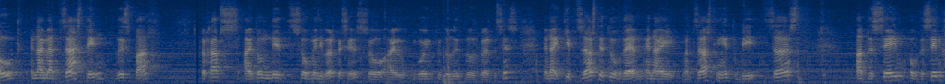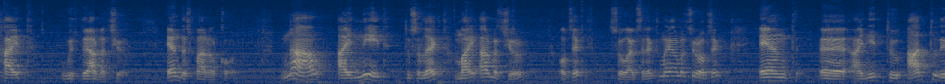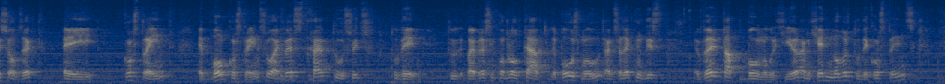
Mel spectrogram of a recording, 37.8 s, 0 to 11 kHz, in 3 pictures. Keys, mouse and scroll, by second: 1.2-2.5 right drag, 5.0-6.4 right drag, 6.0 x, 7.6-8.6 right drag, 12.6-14.2 right drag, 13.4 click, 14.2 middle click, 15.0 middle click, 16.9 Tab, 18.9-22.1 right drag, 30.5 ctrl+Tab, 34.5-36.3 right drag, 37.1-37.8 drag.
